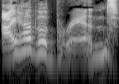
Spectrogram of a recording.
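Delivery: very slow, loud, giggling laughing delivery. Joking about having a brand, laughing while talking. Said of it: "I can't say that sentence without laughing".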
